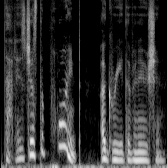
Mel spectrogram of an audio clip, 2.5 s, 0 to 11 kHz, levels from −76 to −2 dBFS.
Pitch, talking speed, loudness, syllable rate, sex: 200 Hz, 190 wpm, -18 LUFS, 5.0 syllables/s, female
